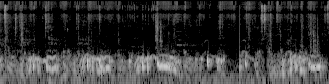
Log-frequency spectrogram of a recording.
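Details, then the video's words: In a zoo, a white male pigeon performs a courtship dance and coos to win a brown female; near-continuous low, throbbing coos rising and falling in quick succession. "Male Pigeon Attracting Female Pigeon"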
